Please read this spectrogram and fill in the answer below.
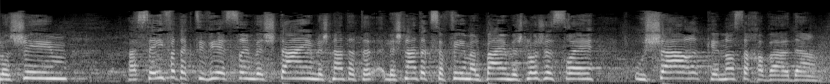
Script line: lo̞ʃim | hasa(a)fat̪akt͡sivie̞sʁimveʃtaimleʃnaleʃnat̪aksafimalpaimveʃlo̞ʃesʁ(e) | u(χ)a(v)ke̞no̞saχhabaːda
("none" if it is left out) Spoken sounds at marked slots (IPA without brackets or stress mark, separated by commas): i, e, ʃ, ʁ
